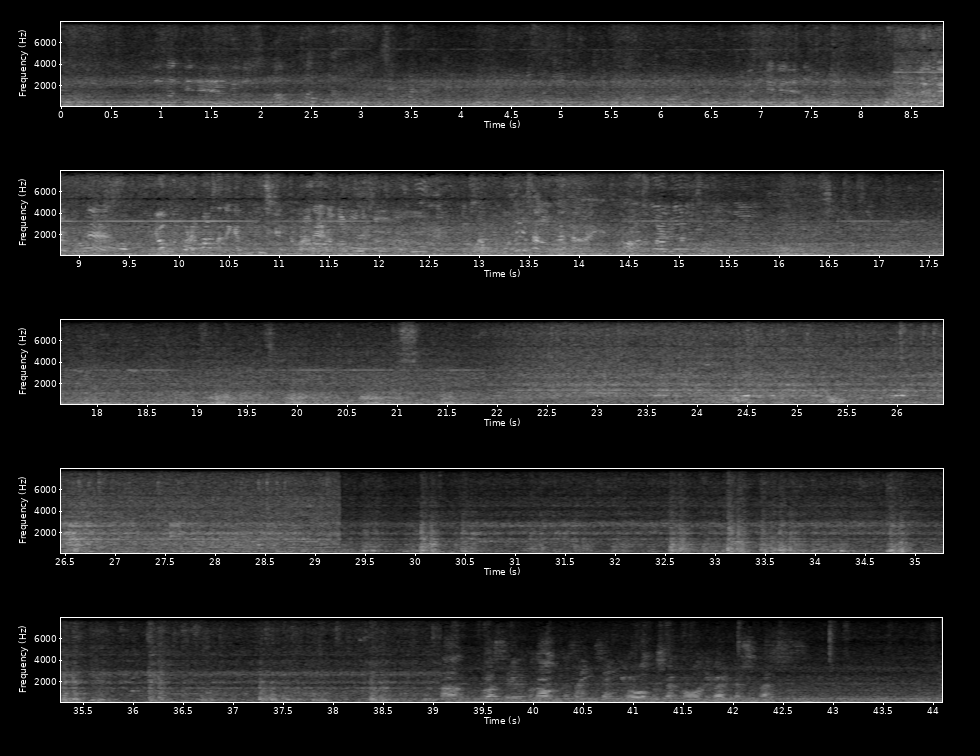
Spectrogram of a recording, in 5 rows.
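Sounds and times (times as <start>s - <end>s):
train wheels rumbling: 0.0s - 44.0s.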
